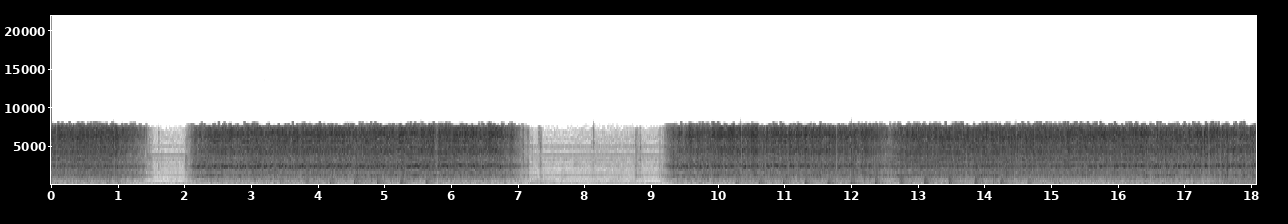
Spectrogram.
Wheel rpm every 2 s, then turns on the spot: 130, 150, 210, 130, 60, 200, 180, 220, 220.
none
